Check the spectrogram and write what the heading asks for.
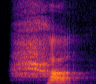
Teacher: huruf H kecil keluar dari tenggorokan ha harus ada angin yang keluar dari mulut kita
